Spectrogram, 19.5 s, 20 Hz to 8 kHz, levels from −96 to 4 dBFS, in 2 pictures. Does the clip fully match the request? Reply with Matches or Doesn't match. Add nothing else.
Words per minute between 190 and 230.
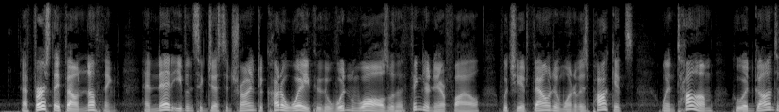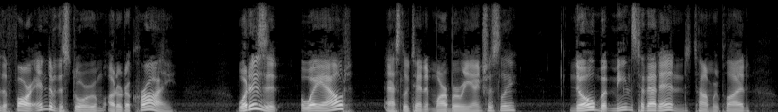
Matches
